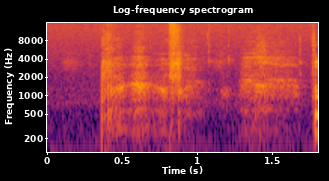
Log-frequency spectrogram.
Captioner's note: laughs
